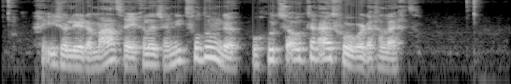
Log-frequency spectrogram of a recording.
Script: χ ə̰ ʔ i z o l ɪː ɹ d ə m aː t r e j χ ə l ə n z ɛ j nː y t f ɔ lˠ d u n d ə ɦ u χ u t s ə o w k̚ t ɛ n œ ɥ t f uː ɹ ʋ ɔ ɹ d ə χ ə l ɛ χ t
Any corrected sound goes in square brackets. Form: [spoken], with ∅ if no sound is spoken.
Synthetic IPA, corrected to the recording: χ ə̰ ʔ i z o l ɪː ɹ d ə m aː t r e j χ ə l ə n z ɛ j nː [i] t f ɔ lˠ d u n d ə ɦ u χ u t s ə o w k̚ t ɛ n œ ɥ t f uː ɹ ʋ ɔ ɹ d ə χ ə l ɛ χ t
